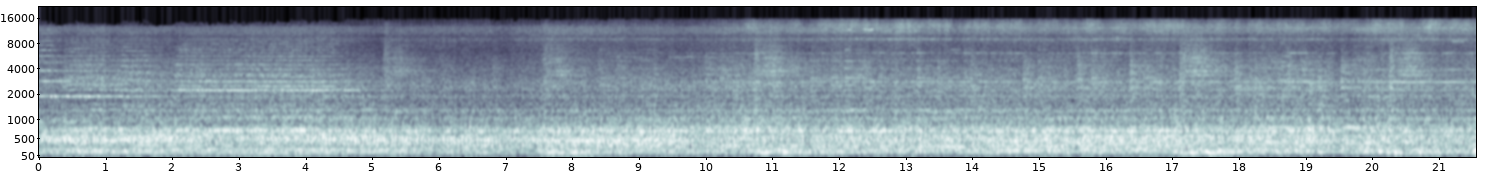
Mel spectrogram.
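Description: Stage soundtrack played over outdoor loudspeakers: a loud, steady, unbroken drone of held tones with no beat, sounding like a train running.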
